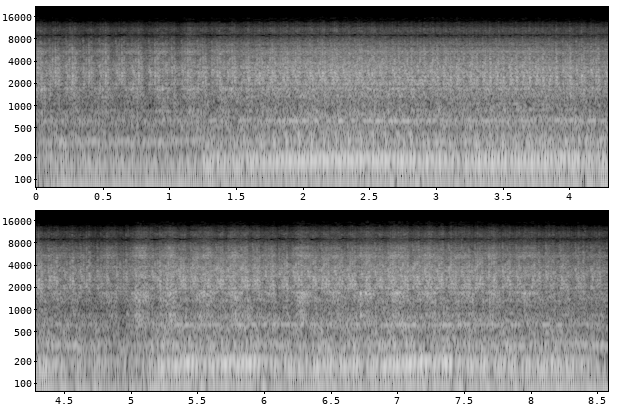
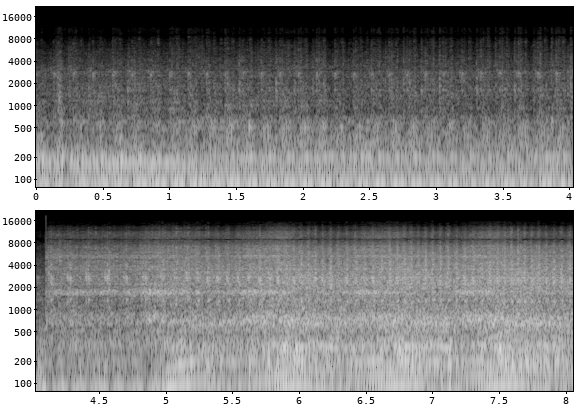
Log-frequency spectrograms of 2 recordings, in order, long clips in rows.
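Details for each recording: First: Early-1960s Ford F100 shortbed unibody V8, first run after sitting 25+ years in woods: steady, even idle with low rumble and light top-end tick from slightly noisy lifters, some exhaust leak; oil pressure over 60 PSI, motor sounds good. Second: Early-1960s Ford F100 unibody shortbed V8, first run after 25+ years abandoned in woods, loud exhaust at idle; light quick ticking from lifters a little on the noisy side, oil pressure good at over 60 PSI, burning off debris from exhaust.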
